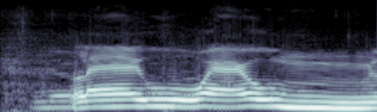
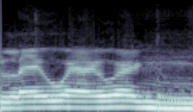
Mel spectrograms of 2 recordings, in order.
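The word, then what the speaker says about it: leuweung: itu sesuai abjat men ternyata kan kayak ada digabung ya E sama u itu Iya itu di Sunda tuh kayak ada e Jadi dibacanya e e kalau e u e e sama aja ya kayaknya terdengar sama kalau misalkan dalam dijadiin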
